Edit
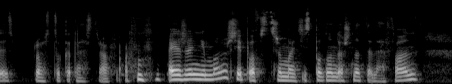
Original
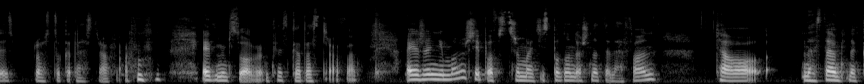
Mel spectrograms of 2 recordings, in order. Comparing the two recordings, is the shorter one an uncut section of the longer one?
no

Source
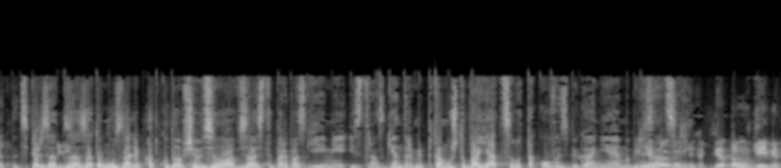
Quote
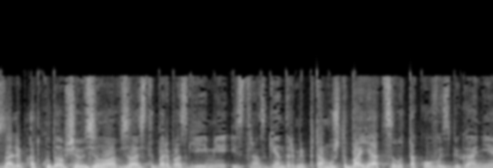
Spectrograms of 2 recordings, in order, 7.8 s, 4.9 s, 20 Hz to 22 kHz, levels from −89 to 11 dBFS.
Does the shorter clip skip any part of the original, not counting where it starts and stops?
no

